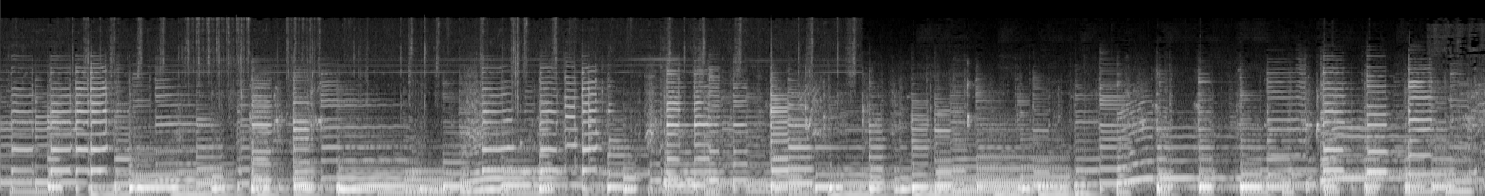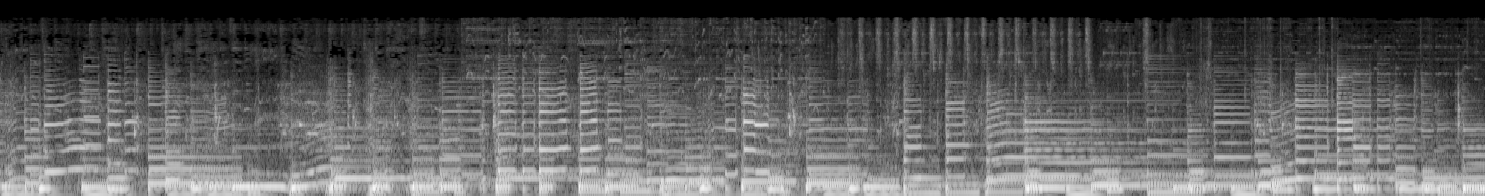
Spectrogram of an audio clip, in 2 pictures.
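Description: Background music: a plucked guitar playing a continuous melody, with some notes sliding in pitch.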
